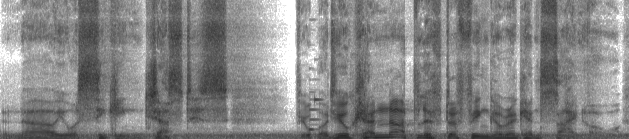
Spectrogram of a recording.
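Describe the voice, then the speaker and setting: A low, creaky-voiced professor in a fantasy game drama. He talks slowly and earnestly, weary and guarded, with expressive swings in pitch. The game audio has clear noise behind it. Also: full character voice. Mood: protective, firm. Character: weary male scholar and professor, guarded and protective. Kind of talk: dramatic video game acting.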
